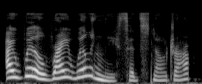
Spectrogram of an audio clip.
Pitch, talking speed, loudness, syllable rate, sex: 265 Hz, 180 wpm, -17 LUFS, 4.9 syllables/s, female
